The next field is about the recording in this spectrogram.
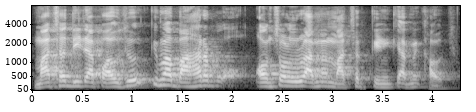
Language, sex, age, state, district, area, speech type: Odia, male, 60+, Odisha, Dhenkanal, rural, spontaneous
